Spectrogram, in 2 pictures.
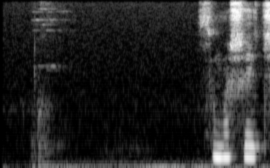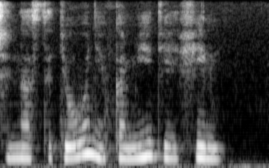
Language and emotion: Russian, neutral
